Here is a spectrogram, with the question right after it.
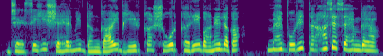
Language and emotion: Hindi, fearful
